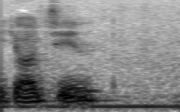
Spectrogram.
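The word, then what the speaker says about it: Yeojin: Do you pronounce her name Yojin or Yeonjin? Yeah, Yojin. Yojin. Okay. I'm pronouncing them in Korean, kind of.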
